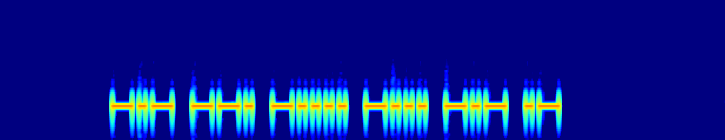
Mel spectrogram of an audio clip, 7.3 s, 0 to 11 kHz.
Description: Morse code, heard as a keyed tone, about 18 wpm, 700 Hz. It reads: KG6BKA
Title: Speed Racing - USA 2x3 Call Signs 15wpm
